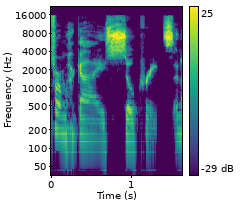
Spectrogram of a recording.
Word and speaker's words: Socrates: You're like a modern Socrates. – Sir, it's pronounced Socrates. – Socrates, my bad.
